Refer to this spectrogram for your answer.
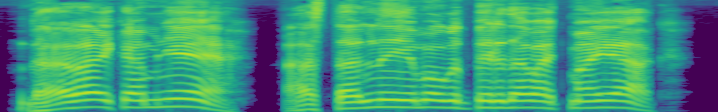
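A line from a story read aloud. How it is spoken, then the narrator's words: Shouted, captain. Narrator (Russian): прокричал капитан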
